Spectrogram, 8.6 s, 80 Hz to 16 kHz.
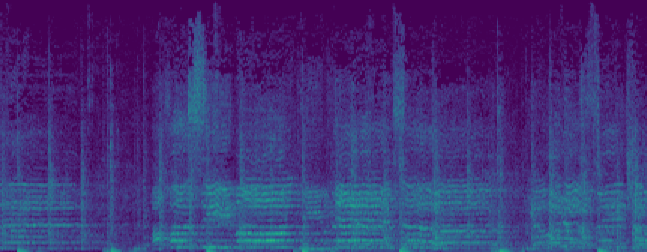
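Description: Armenian folk song: a woman's voice singing a slow, ornamented melody over a dhol drum struck about once every 1.3 seconds.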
